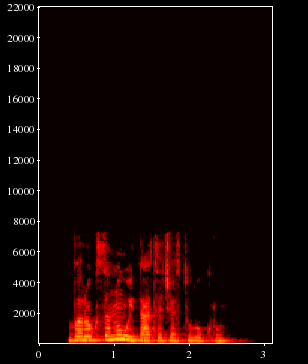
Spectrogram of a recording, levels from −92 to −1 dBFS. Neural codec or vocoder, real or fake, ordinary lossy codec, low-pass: none; real; MP3, 48 kbps; 7.2 kHz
